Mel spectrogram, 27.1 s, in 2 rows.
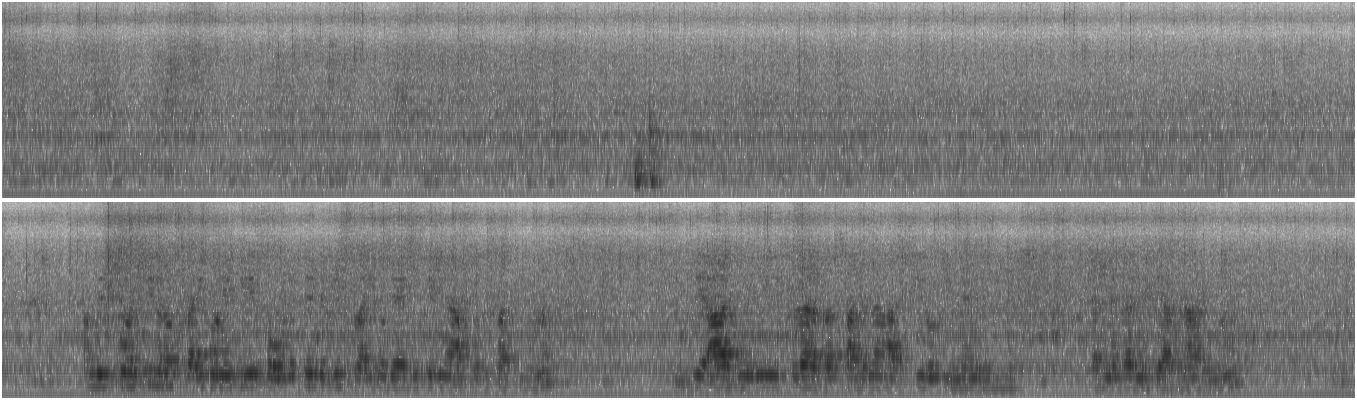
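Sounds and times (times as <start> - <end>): spatula stirring in pan: 0.0 - 5.7
slices sizzling in oil: 0.0 - 27.0.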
